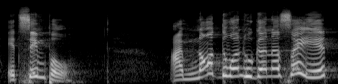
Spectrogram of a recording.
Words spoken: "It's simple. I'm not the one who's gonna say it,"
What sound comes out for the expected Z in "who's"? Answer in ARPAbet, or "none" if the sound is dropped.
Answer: none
